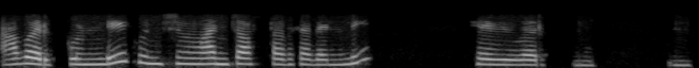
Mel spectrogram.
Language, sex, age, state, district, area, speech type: Telugu, female, 45-60, Andhra Pradesh, West Godavari, rural, conversation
